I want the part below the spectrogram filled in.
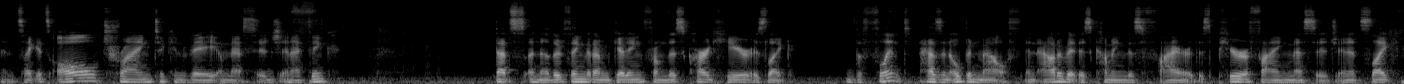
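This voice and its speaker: Vocal fry in a man's fairly low voice, moderate pace and ordinary pitch variation. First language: Spanish. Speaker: tarot reader. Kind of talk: tarot reading monologue. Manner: hesitant, with fillers.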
